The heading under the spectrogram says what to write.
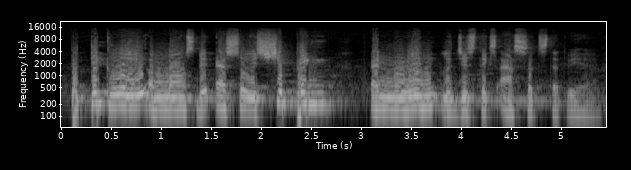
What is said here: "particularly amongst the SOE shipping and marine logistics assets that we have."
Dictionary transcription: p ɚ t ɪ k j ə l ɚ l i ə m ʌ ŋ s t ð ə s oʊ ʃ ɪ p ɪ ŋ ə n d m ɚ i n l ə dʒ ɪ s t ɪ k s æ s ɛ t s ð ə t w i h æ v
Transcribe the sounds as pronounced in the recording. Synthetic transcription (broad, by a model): p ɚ t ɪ k j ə l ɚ l i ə m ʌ ŋ s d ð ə s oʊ ʃ ɪ p ɪ ŋ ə n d m ɚ i n l ə dʒ ɪ s t ɪ k s æ s ɛ t s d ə t w i h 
